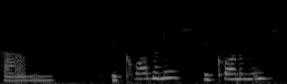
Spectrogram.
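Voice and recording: A woman's slow speech with vocal fry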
